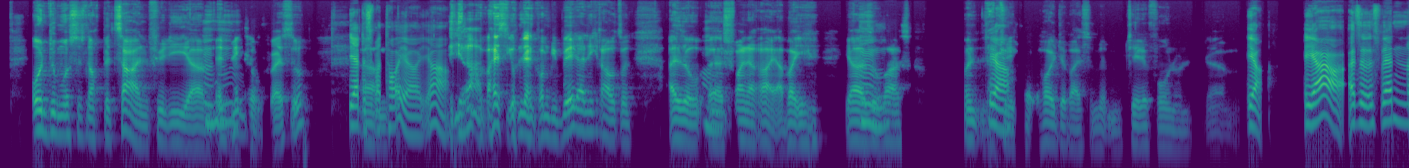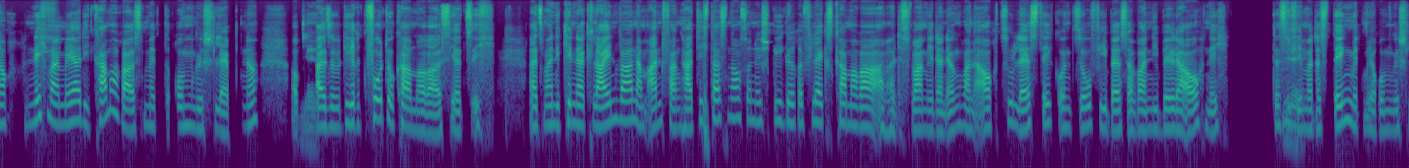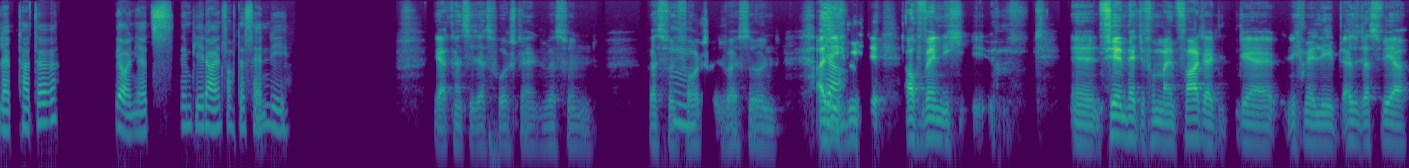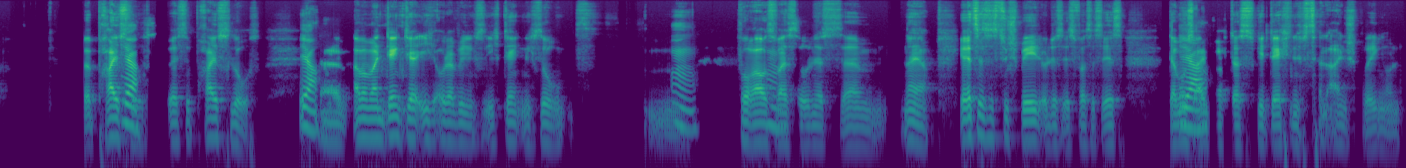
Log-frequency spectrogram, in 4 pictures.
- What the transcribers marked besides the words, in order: other noise
- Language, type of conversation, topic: German, unstructured, Welche Rolle spielen Fotos in deinen Erinnerungen?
